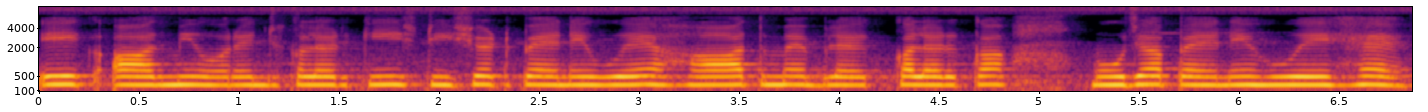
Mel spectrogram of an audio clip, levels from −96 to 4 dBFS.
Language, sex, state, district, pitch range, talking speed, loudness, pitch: Hindi, female, Chhattisgarh, Bilaspur, 240-250 Hz, 150 wpm, -13 LUFS, 245 Hz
